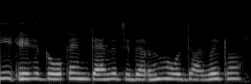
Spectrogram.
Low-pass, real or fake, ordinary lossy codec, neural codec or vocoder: 7.2 kHz; fake; none; codec, 24 kHz, 0.9 kbps, WavTokenizer, medium music audio release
